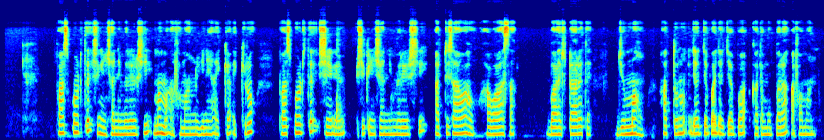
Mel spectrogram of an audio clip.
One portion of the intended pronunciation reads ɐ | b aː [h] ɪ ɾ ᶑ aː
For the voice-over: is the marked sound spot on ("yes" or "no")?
yes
